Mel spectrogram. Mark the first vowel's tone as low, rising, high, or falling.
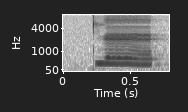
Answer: falling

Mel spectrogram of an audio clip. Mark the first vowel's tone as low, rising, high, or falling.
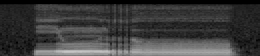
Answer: high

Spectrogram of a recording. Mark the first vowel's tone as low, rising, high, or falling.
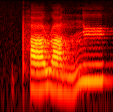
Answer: rising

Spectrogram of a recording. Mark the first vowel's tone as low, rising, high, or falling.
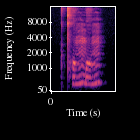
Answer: rising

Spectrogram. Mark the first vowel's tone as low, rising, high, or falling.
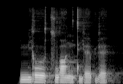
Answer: falling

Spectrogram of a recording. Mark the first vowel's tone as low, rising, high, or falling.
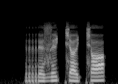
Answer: low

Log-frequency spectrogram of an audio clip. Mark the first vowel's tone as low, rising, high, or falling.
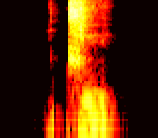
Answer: low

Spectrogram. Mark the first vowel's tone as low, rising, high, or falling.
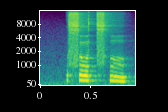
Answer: rising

